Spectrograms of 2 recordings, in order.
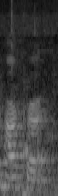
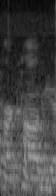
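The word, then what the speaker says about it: Harkavy: sorry, Harker, how do you pronounce it? Thank you, Harkavi.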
